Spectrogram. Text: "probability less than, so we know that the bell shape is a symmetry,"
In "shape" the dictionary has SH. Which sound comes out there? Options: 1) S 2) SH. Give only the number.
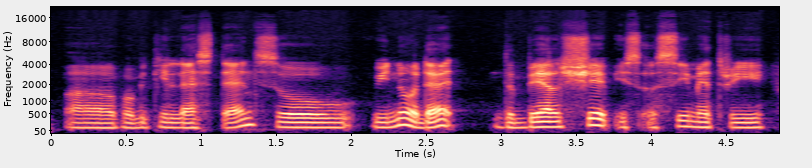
2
